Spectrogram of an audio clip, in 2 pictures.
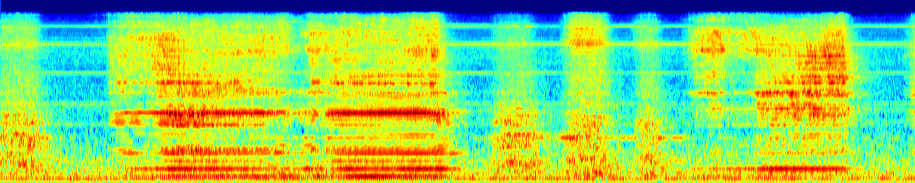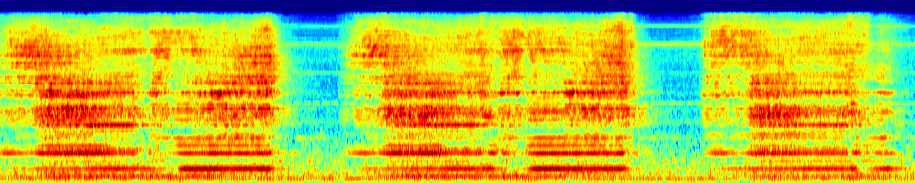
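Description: Five-axis CNC machining center's spindle driving an end mill through a laminated katsura wood block, cutting in passes of a few seconds each with brief lulls between. A steady hum rises with the chip noise during each pass.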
